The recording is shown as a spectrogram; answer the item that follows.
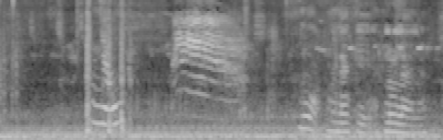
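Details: A cat travelling for the first time on a sightseeing outing gives a short, wavering meow in the middle, with human chatter before and after and heavy low road rumble.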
